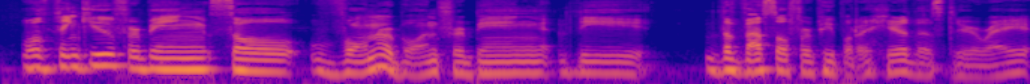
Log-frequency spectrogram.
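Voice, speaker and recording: With a plain, everyday voice, a man talks at a fairly slow pace in a medium pitch, showing ordinary pitch variation and big swings in loudness. The recording is very clean, with a silent background. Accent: American. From New York City (Washington Heights), Dominican family. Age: 30s. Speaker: health startup founder. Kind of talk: casual interview. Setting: studio, seated at a table.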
